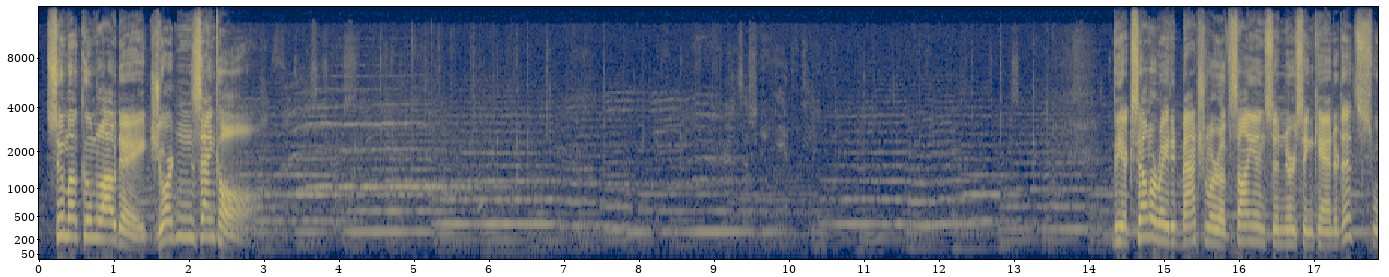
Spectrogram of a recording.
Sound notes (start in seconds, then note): 3.4 audience cheering; 4.8 instrumental music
